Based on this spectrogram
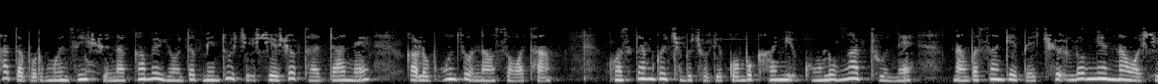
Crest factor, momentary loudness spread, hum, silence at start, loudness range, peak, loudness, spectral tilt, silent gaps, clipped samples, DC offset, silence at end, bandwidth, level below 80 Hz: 16 dB; 8 LU; none; 0 s; 2 LU; -2 dBFS; -19 LUFS; -5.5 dB/octave; none; under 0.1%; under 0.1%; 0 s; 5.8 kHz; -62 dBFS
